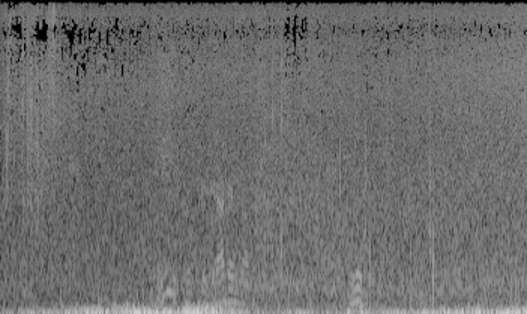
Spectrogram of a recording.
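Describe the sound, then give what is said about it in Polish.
Steady rain patters down in a forest, a dense, even hiss with no breaks, its scattered drops running together. A faint voice murmurs briefly under the downpour. “No i mamy zmianę, pogoda zmieniła się. I dzięki Bogu, że pada.”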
